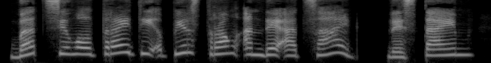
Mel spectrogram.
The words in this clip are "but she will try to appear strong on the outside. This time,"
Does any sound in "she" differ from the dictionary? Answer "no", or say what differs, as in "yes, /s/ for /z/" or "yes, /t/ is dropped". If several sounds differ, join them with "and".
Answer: yes, /s/ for /ʃ/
